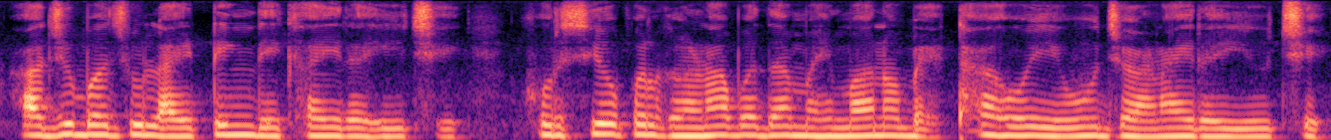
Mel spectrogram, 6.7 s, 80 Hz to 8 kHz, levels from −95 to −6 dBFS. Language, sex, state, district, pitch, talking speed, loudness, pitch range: Gujarati, female, Gujarat, Valsad, 180 Hz, 145 wpm, -17 LUFS, 165-195 Hz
